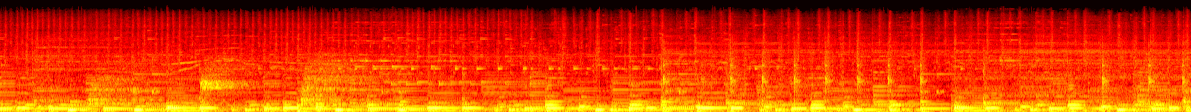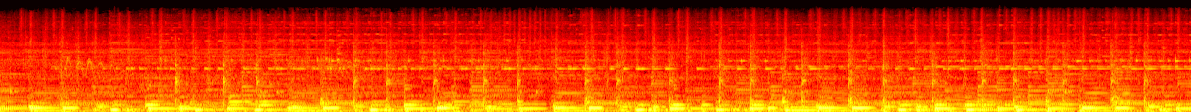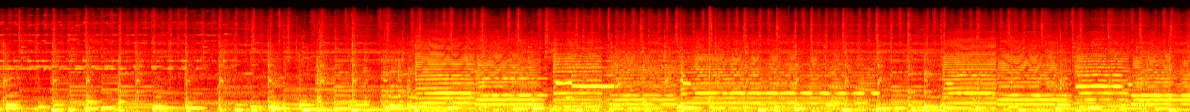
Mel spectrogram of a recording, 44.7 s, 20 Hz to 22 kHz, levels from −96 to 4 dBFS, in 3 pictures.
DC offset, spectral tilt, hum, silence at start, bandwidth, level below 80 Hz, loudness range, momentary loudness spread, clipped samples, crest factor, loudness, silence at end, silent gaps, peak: under 0.1%; -7.5 dB/octave; none; 0 s; 13.5 kHz; -28 dBFS; 3 LU; 5 LU; under 0.1%; 16 dB; -18 LUFS; 0 s; none; -2 dBFS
